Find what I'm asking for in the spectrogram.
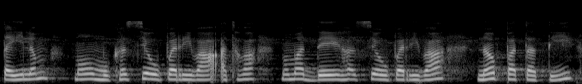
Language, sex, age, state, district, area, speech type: Sanskrit, female, 18-30, Karnataka, Tumkur, urban, spontaneous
